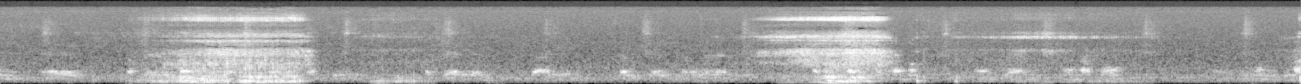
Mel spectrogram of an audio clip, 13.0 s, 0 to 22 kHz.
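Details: Slow, rough, rattling breaths about every six seconds, roughly 10 breaths a minute, with quieter breathing between them; snoring.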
